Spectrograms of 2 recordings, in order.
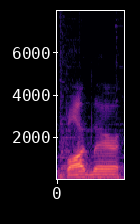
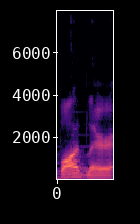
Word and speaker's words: Baudelaire: hope that this sort of explains why I pronounced it as boggler and I really appreciate that comment by the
